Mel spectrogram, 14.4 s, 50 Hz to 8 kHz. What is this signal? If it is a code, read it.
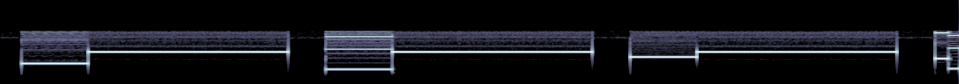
Two-tone page, heard as a one-second tone, then a three-second tone, about 670 then 1220 Hz, about 460 then 1220 Hz, about 950 then 1220 Hz. It is heard from 0.3 to 13.5 s.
